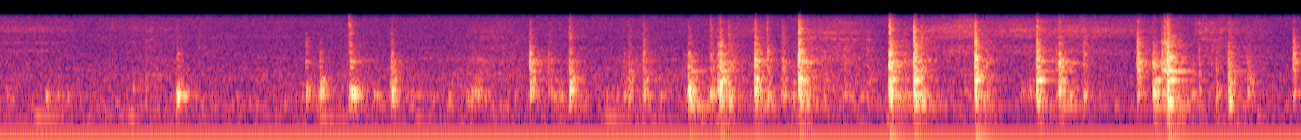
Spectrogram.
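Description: Hand screwdriver driving a short machine screw into the case's upper base: a run of irregular small clicks and ticks that starts about a second in and grows busier through the second half. It is being snugged gently, since the thread is short and strips easily.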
